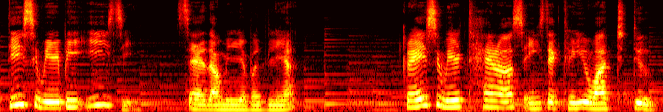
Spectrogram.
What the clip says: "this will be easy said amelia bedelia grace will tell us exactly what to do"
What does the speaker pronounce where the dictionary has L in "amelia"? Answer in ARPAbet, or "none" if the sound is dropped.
L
